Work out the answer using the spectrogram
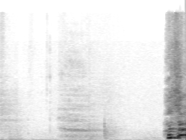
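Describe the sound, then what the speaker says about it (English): A woman sneezes once, sudden and close, at the end of a short quiet stretch with faint breathy sounds before it. "I don't think I've ever sneezed on this show before."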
